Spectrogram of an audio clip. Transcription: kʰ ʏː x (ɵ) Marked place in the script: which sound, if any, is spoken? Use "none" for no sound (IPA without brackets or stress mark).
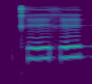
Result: ø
